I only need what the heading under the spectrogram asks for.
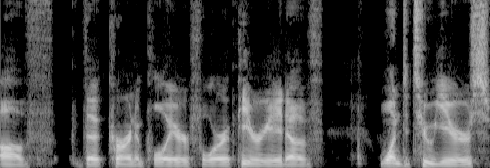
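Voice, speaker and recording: A plain, everyday voice comes from a man speaking at a fairly low pitch and fairly slow pace, on a very clean recording with a silent background and a dry, close sound with no echo. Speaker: appellate attorney. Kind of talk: interview.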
